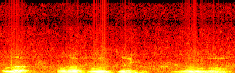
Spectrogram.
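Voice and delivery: muffled and faint; barely audible. Real, not acted. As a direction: voice buried behind bad audio. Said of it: "you sound muffled".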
